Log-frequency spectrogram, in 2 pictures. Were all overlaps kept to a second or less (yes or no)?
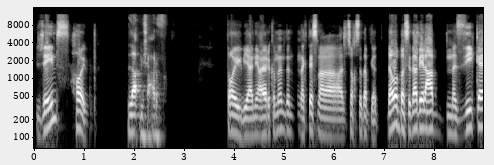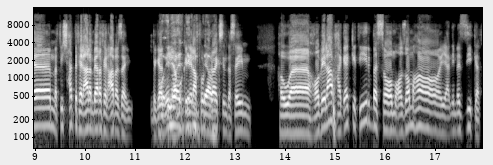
no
